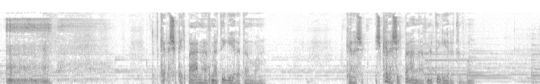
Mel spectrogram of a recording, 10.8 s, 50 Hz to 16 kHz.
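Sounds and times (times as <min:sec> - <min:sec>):
person imitating a single loud snore: 0:00.1 - 0:01.3
speech: 0:03.2 - 0:05.4, 0:07.0 - 0:09.6.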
